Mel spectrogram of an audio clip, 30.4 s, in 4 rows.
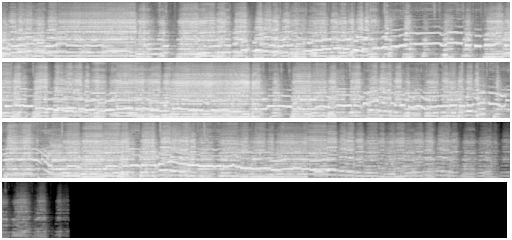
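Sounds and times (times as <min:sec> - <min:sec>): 
saxophone playing klezmer freylekh: 0:00.0 - 0:23.5.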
